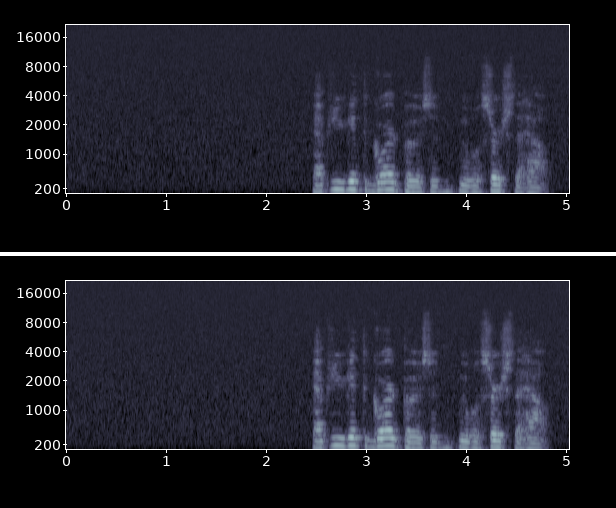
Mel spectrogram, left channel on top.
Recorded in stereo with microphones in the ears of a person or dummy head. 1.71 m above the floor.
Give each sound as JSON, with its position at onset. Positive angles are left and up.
{"t": 2.5, "sound": "a man speaking", "side_deg": -85, "distance_m": 3.5}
